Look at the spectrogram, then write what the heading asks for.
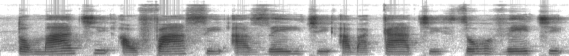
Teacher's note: bem atenção se escreve com e no final de palavras quanto a sílaba tônica ou seja a sílaba mais forte da palavra não é a última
